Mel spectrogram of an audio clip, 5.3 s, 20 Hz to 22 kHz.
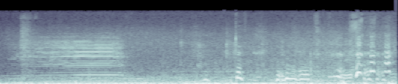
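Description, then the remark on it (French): A dairy cow on a farm with 95 dairy cows gives a long, loud moo, then the barn settles into a steady low rumble as a person starts talking over the farm ambience. “Ils ont 95 vaches laitières et 145 hectares de céréales.”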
